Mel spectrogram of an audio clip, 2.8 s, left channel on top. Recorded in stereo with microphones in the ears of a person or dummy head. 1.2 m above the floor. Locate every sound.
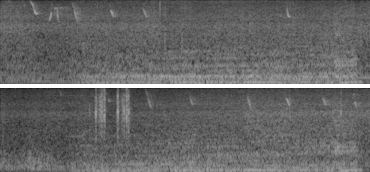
0.5 s footsteps: 35° left (ahead or behind), 1.6 m; by 2.7 s 50° left (ahead or behind), 1.9 m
